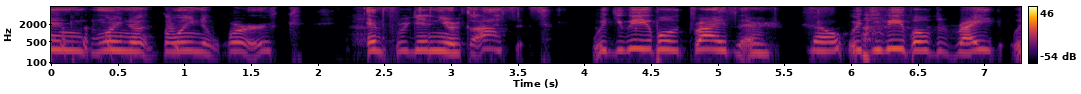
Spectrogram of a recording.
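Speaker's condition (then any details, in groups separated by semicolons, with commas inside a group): Cerebral palsy; mainly fine motor and speech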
